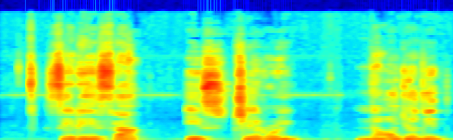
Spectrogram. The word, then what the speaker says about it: cereza: Now the letter C sounds like a S because C is together E. Cereza. Cereza is cherry.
